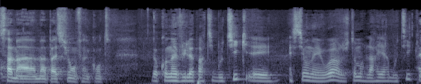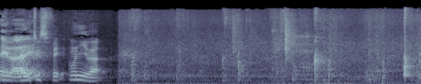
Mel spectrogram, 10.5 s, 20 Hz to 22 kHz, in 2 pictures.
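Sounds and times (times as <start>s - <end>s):
faint hum: 0.0s - 10.5s
speech: 0.1s - 7.2s
boots walking on a hard floor: 6.8s - 10.5s.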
